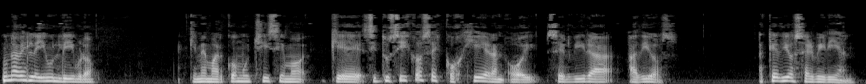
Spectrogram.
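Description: A pastor from Paraguay telling stories and preaching earnestly, repeating words for emphasis. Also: male voice, medium pitch, lively intonation, unhurried, vocal fry, darkish tone. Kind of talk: preaching-style storytelling in a panel talk.

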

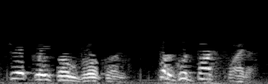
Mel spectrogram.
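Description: An actor playing a nervous, streetwise prize-fight manager in an old radio mystery, slangy and tough-talking. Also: male voice, high voice, big pitch swings, moderate pace, slightly rough, exaggerated voice. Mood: uneasy, wry. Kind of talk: old-time radio drama acting. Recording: tinny vintage radio recording.

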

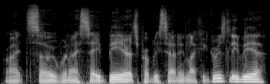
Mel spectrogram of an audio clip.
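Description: A middle-aged man with a New Zealand accent, hosting a relaxed solo podcast and often tagging his points with "right?". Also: deep voice, fast talker, vocal fry, dry recording, clean studio sound. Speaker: podcast host.

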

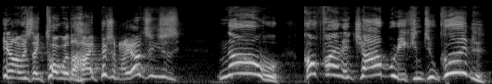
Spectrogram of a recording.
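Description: A middle-aged man being interviewed, talking in an excitable rush and repeating key phrases for effect. His voice sits high and bright and leaps up and down through a lively range. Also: a little fast. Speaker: guest. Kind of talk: animated storytelling in conversation.

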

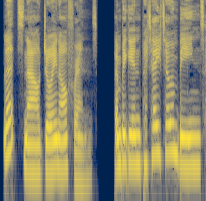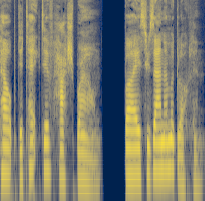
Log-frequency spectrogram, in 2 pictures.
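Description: A woman narrating scripted bedtime stories for children as a podcast host, in a soothing, unhurried sleep story manner. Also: on the low side, lively intonation, a little mellow, dry recording, clean studio sound.

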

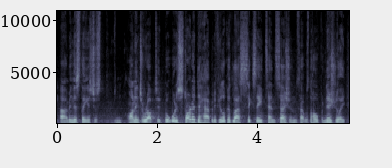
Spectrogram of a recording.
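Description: A man's voice: a little high, lively intonation, fast talker, warm tone, a little hiss or hum. A man giving emphatic, opinionated market commentary on a financial TV panel. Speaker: technical analyst panelist.

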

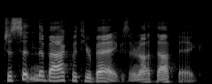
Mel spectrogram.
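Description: A man's voice: on the high side, big pitch swings, fast, a bit bright, voice pushed up. A man voicing a blunt, grumpy woman who speaks in a dry, curt way. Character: blunt, grumpy middle-aged woman host.

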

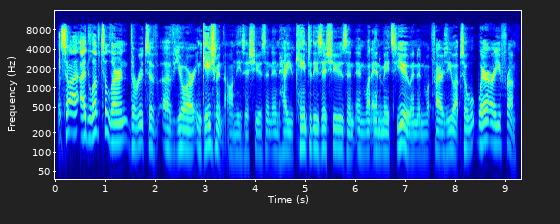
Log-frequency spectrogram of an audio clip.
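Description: A man's voice: on the low side, moderate pace, hardly any pauses, no room sound. A man interviewing a guest, asking curious, conversational questions.

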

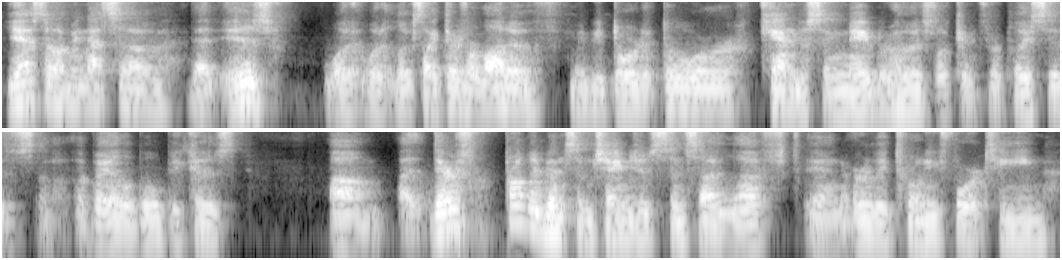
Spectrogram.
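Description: This man, a real estate agent appearing as a podcast guest, rambles casually through stories about his work and restarts often. He has a lowish, dark voice at a moderate pace, and the recording is reverberant.

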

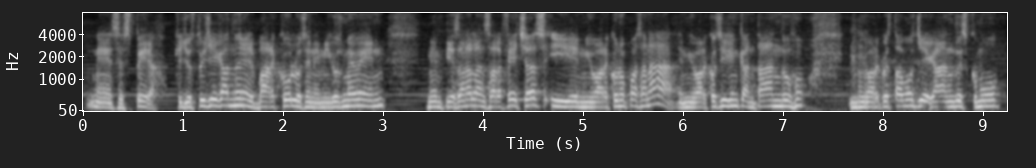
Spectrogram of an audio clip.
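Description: Animated rambling man, higher voice. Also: fast, faint music behind. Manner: rambling, animated, laughs while talking. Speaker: co-host reviewing a video game. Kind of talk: casual review chat.

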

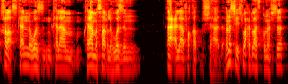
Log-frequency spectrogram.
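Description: A man hosting a podcast, talking through ideas in a thoughtful way and often pausing to search for words. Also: mid-range voice, bright, forceful tone. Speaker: podcast host. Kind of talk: reflective podcast monologue.

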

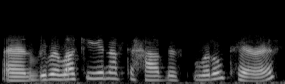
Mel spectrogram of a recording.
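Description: A woman's voice: medium pitch, a little fast, no echo. A woman with a New York City accent who drops T's and word endings, chatting casually as an interview guest. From New York City, Lower East Side of Manhattan. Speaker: podcast guest, farm school director. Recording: thin phone-like radio line.

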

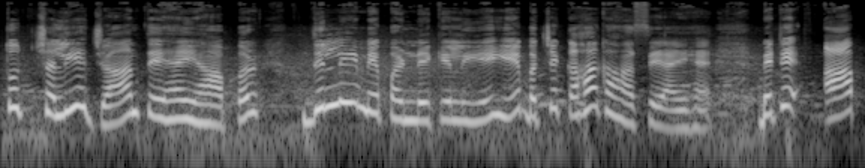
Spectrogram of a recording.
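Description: A woman with a high, light voice interviews young people at a street tea stall. She is effusive and encouraging, cheering each answer. It is recorded outdoors in the city. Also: very animated, normal speed, fairly bright tone. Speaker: host.

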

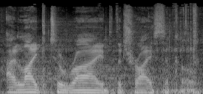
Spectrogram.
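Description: A man's voice: deep voice, steady tone, moderate pace, slight background noise, close to an everyday voice. A man voicing a sad clown in tabletop role-play, with a mournful, glum whine. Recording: music behind, long reverb.

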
